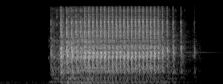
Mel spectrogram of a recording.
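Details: Chinese FN2 7D overlock sewing machine making very loud noise while sewing: about 1.5 seconds of hard, fast, even hammering, roughly 20 blows a second, like a drill on a wall. Owner wonders about thread tension; cause unknown.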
